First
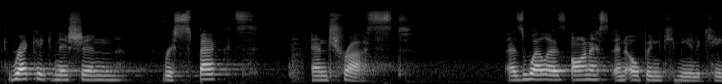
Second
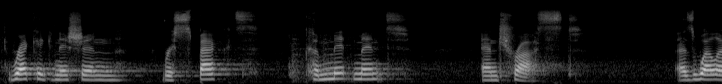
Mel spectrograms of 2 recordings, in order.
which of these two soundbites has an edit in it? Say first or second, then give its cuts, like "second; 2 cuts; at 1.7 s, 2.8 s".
first; 1 cut; at 3.0 s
